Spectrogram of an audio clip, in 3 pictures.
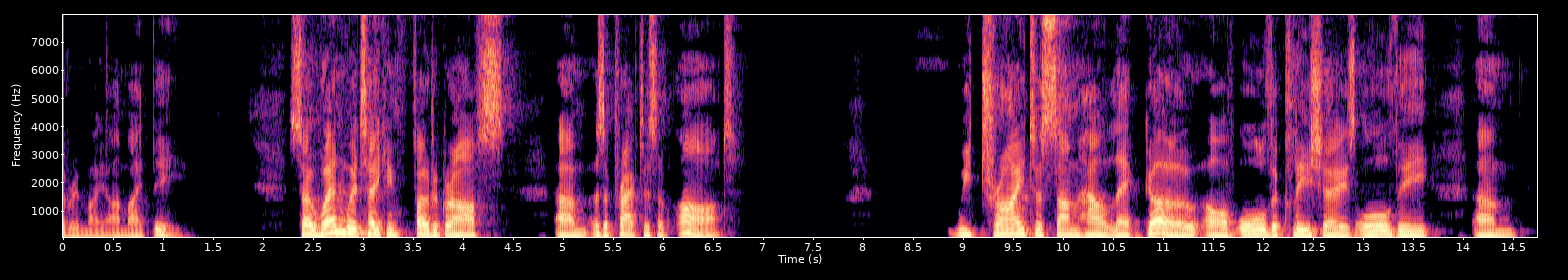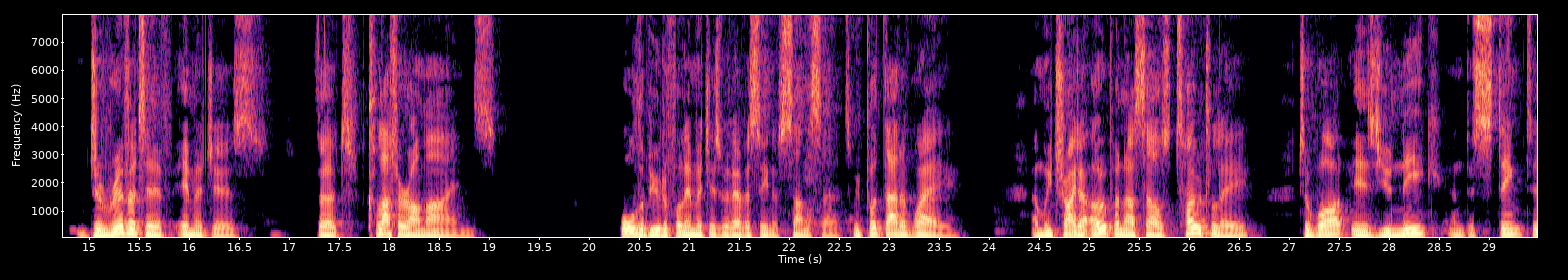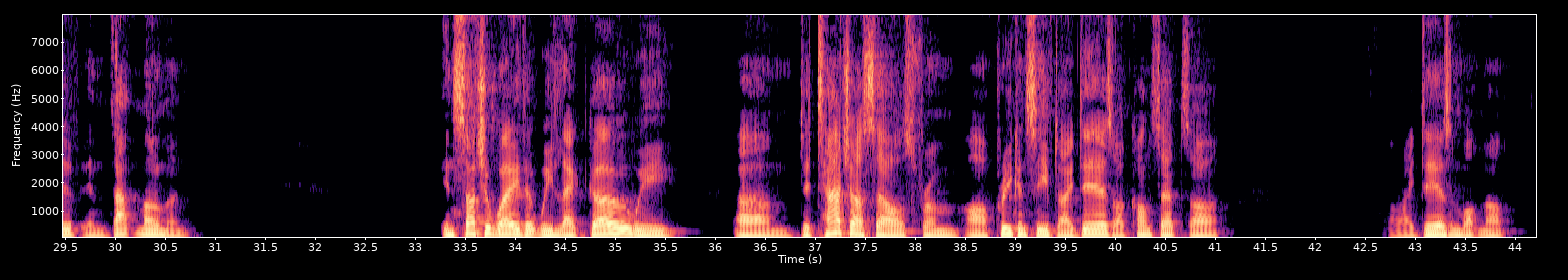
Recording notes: Taken from the 2012 Buddhist Geeks Conference.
